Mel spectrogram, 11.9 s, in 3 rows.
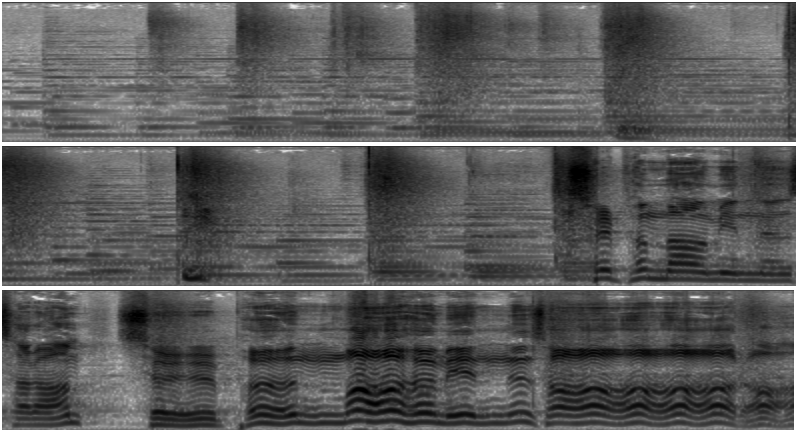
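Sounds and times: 
audience clapping hands: 0:00.7 - 0:08.3
speech: 0:06.9 - 0:11.8.

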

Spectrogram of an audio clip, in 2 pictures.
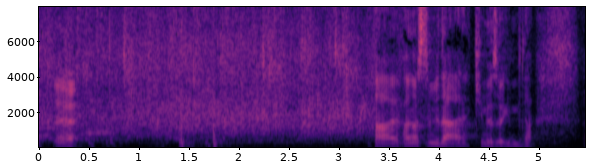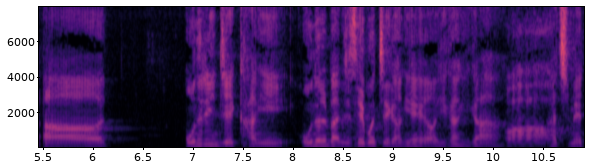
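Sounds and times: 
audience applause: 0:00.0 - 0:03.6
speech: 0:00.2 - 0:01.5, 0:03.4 - 0:06.3, 0:06.9 - 0:10.9.

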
